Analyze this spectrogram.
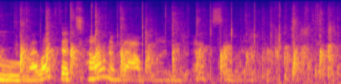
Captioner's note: audience applauds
